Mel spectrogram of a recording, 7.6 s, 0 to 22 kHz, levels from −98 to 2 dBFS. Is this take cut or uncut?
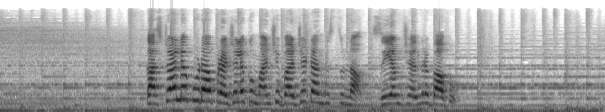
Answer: uncut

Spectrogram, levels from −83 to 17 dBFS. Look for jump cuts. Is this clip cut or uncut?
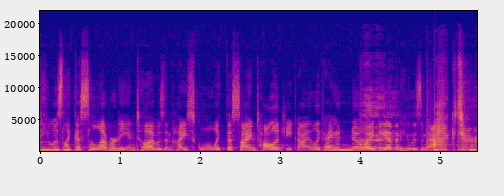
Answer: uncut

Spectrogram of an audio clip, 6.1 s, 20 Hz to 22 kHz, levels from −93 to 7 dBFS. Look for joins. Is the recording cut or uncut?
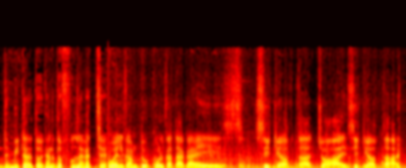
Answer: cut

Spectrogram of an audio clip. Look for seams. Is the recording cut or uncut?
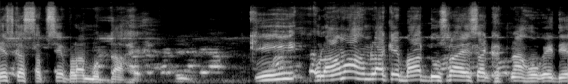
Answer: uncut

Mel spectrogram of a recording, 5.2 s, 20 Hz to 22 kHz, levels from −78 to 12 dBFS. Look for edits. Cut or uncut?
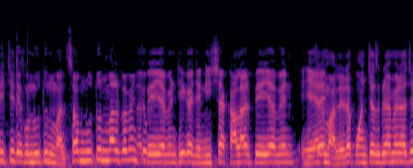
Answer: cut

